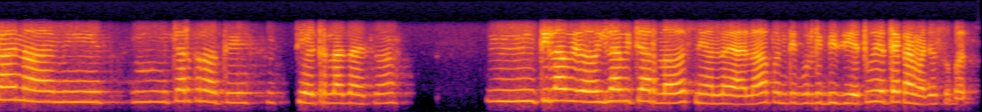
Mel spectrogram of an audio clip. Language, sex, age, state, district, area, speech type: Marathi, female, 18-30, Maharashtra, Ratnagiri, rural, conversation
